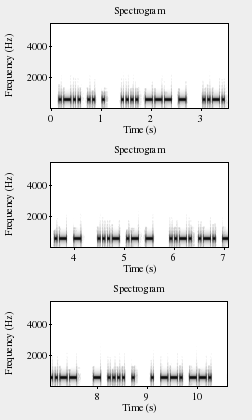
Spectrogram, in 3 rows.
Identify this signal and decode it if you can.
Morse code, heard as a keyed tone, about 25 wpm, 600 Hz. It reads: LIE HOT FAT VAT FRY THE EGG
